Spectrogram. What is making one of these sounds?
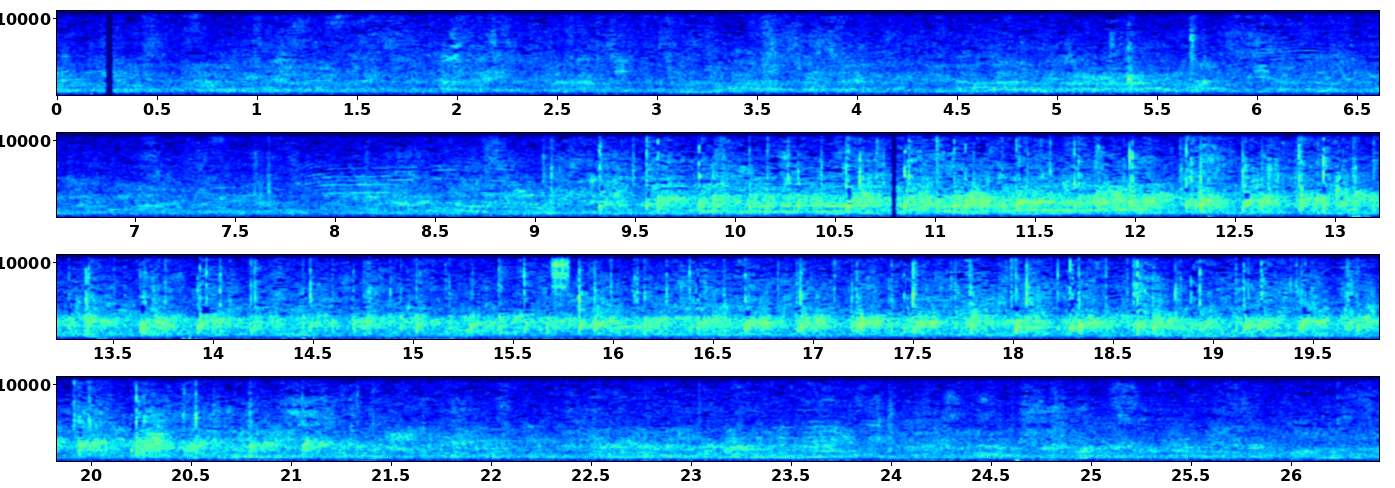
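A crowd murmurs and chatters in a large, echoing hall.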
